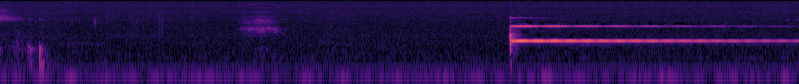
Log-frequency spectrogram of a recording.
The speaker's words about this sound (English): Imagine the big bells being rung.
